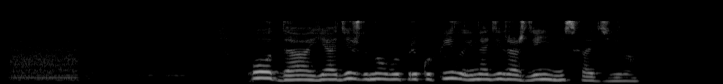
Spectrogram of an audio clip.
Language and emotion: Russian, sad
